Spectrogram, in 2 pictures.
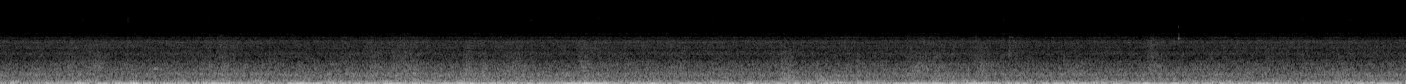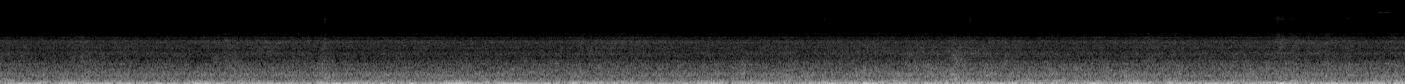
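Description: Passenger train running along the track, heard from inside the carriage: the steady running noise of wheels on rails, strongest in the low end, with no clear breaks or events.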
